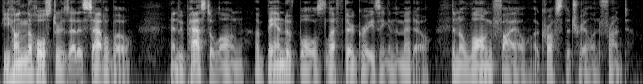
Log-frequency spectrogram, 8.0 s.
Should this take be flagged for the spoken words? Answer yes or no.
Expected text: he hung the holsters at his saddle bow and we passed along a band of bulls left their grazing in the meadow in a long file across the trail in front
no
